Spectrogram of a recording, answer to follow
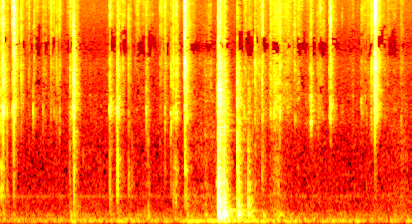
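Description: A scatter of small, sharp plastic clicks and handling sounds as pliers squeeze the hinged section of a Clipsal quick-connect surface socket shut onto the cable, pressing the conductors into their grooves.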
